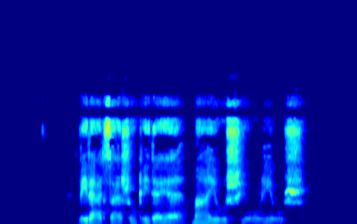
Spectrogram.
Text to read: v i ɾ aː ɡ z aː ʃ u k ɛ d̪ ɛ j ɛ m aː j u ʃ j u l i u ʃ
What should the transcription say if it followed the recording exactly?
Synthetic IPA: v i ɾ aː ɡ z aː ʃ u k i d̪ ɛ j ɛ m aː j u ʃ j uː l i u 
